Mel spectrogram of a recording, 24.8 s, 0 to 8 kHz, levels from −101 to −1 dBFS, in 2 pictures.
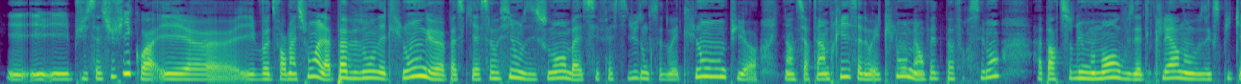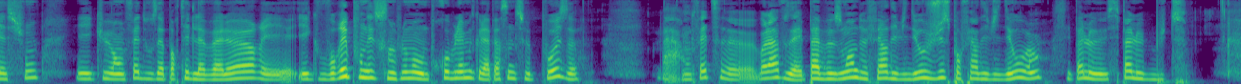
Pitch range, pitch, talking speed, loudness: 190-235 Hz, 210 Hz, 275 wpm, -19 LUFS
